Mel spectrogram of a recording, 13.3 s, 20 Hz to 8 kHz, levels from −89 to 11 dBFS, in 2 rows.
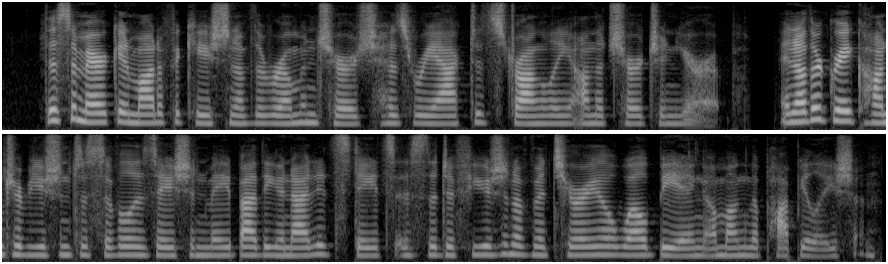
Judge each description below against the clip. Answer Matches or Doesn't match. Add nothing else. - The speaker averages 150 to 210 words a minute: Matches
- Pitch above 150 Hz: Matches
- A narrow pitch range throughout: Matches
